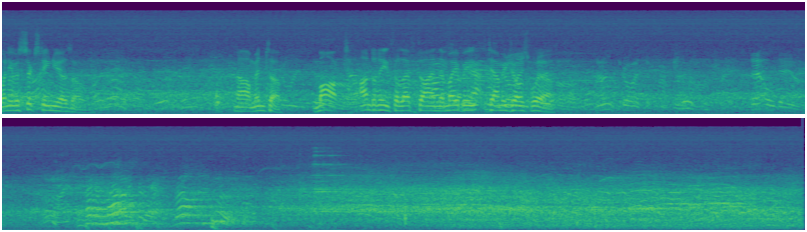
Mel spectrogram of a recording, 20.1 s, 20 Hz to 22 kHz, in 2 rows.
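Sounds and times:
crowd voices and shouts: 0:00.0 - 0:20.0.

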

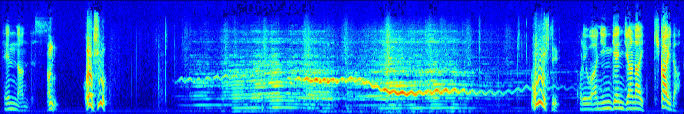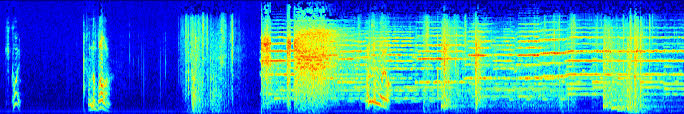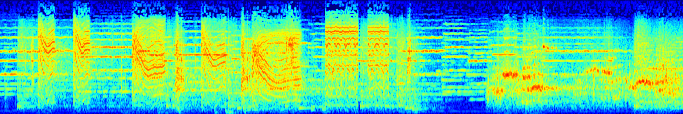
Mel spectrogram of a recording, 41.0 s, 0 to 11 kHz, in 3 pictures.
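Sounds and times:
loud wavering cry: 0:03.5 - 0:11.6, 0:29.9 - 0:35.2, 0:37.0 - 0:41.0
dramatic soundtrack chord: 0:03.6 - 0:11.8, 0:20.4 - 0:39.1.

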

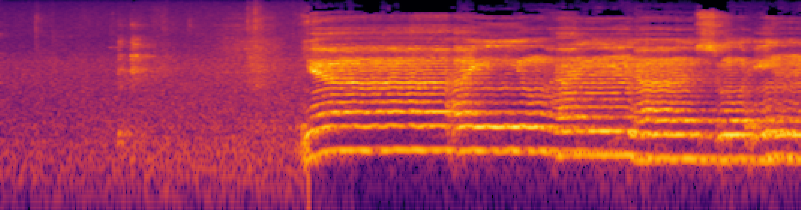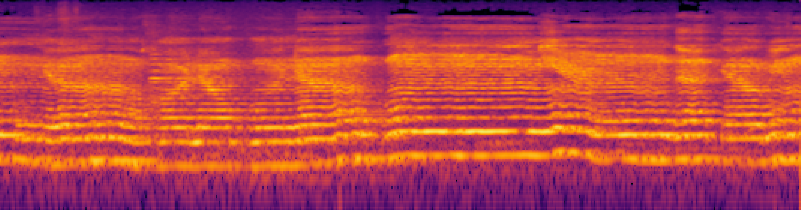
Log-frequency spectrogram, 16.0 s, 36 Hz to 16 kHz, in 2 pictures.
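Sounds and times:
male voice chanting recitation: 0:03.0 - 0:16.0.

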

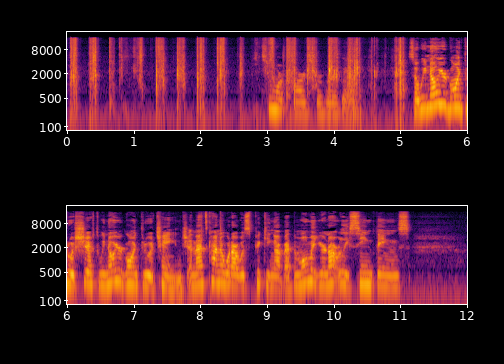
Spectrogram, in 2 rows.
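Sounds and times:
cards being shuffled: 0:00.0 - 0:05.2.

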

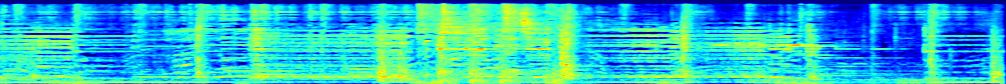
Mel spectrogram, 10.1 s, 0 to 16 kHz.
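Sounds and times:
organ sustained chords: 0:00.0 - 0:10.0.

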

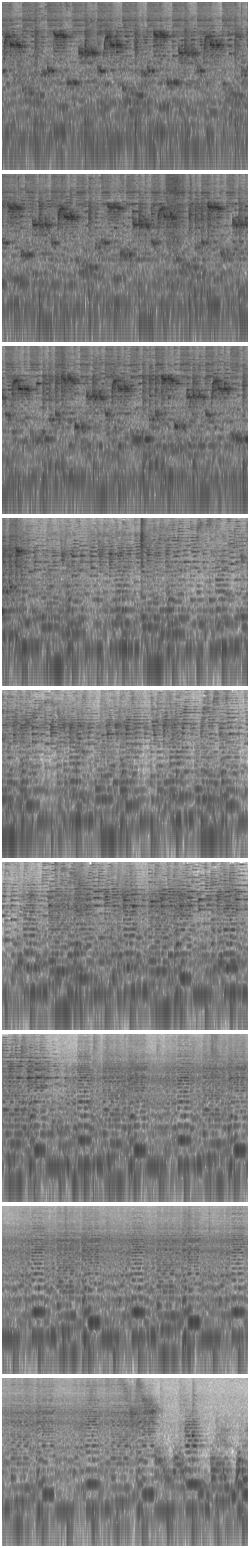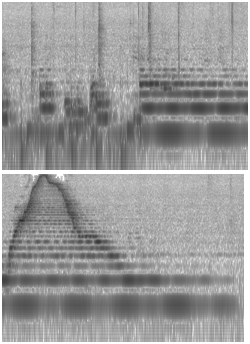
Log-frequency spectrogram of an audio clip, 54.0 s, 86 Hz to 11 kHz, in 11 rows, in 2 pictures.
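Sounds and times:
modular synthesizer electronic music: 0:00.0 - 0:54.0.

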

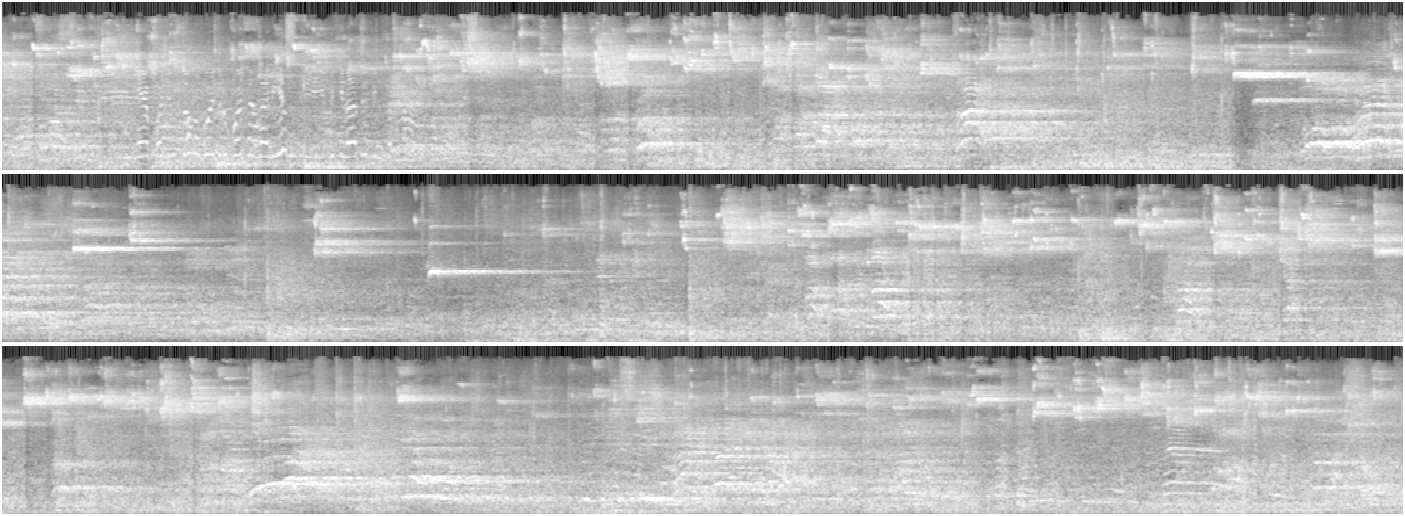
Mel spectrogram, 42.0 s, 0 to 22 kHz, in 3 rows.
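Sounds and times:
players shouting: 0:30.0 - 0:33.2.

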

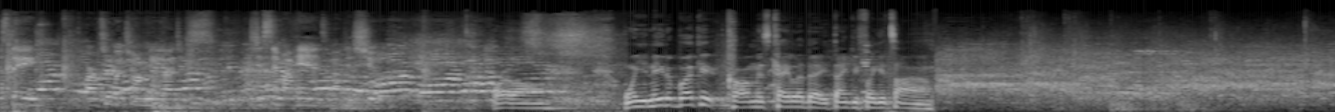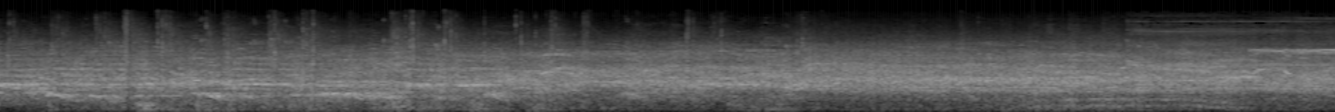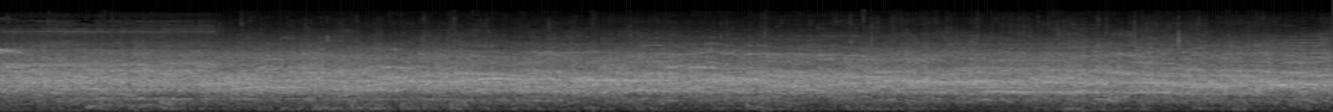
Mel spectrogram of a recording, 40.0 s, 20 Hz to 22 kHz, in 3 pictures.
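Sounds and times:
crowd cheering and shouting: 0:00.0 - 0:06.0, 0:08.6 - 0:40.0.

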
